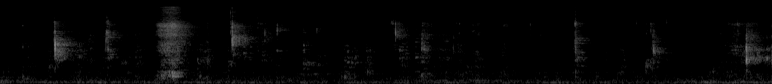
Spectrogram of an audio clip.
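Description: Eating by hand: irregular short wet chewing sounds, along with soft squishing as rice is squeezed and mixed by hand on a steel plate.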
